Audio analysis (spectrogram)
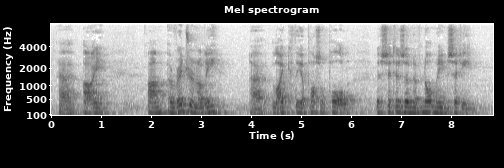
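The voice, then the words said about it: Northeast English accent. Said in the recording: “I come from Sunderland in the northeast of England... my accent is rather strange for these parts”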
